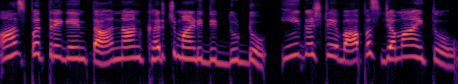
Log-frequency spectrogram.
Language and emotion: Kannada, happy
